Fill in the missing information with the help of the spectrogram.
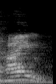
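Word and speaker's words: hymn: यहां पे भी एन साइलेंट। इसे सिर्फ पढ़ते हैं हाईम।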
